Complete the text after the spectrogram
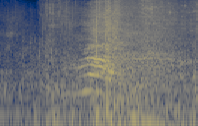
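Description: A creature snarls as it charges.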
